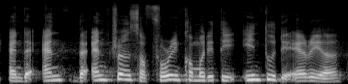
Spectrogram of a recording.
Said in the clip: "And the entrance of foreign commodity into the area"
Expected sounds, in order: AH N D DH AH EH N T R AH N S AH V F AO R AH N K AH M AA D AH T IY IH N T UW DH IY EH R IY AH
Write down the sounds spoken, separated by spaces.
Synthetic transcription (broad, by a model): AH N D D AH EH N T R AH N S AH F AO R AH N K AH M AA D AH T IY IH N T UW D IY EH R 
